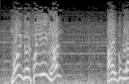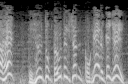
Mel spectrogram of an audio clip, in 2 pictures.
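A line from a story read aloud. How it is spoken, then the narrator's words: Commanding shout. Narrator (Vietnamese): Người quát lên chính là thủ lãnh quần hào Ô Lão Đại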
